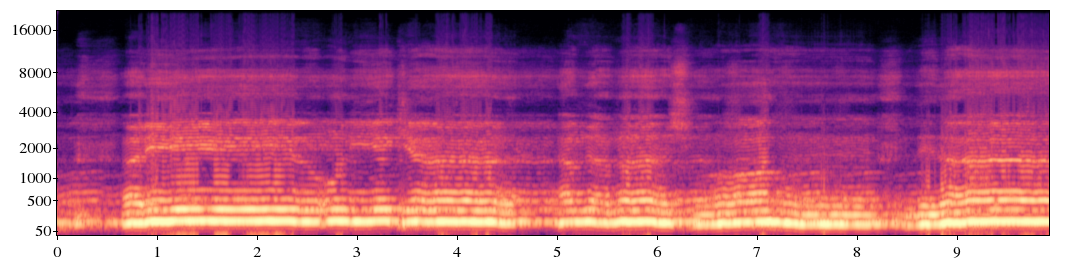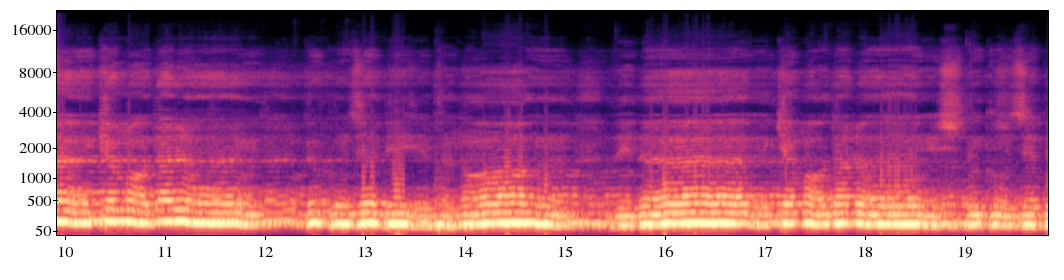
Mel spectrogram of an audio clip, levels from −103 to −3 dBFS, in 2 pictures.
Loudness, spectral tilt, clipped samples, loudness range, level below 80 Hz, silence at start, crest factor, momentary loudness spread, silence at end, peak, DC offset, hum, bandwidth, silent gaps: -8 LUFS; -9 dB/octave; 2%; 2 LU; -48 dBFS; 0 s; 8 dB; 8 LU; 0 s; 0 dBFS; under 0.1%; none; 8.8 kHz; none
